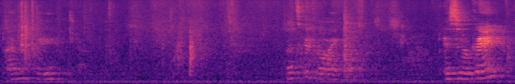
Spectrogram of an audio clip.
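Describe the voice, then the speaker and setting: A woman's voice: fairly high pitch, takes it slowly. A woman playing a guarded, withdrawn fifteen-year-old girl in a staged screenplay reading. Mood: subdued, reluctant. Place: live reading in a reverberant room. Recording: echoey noisy room, distant microphone.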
